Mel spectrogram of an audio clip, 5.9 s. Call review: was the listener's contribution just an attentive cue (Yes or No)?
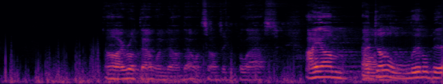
Yes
